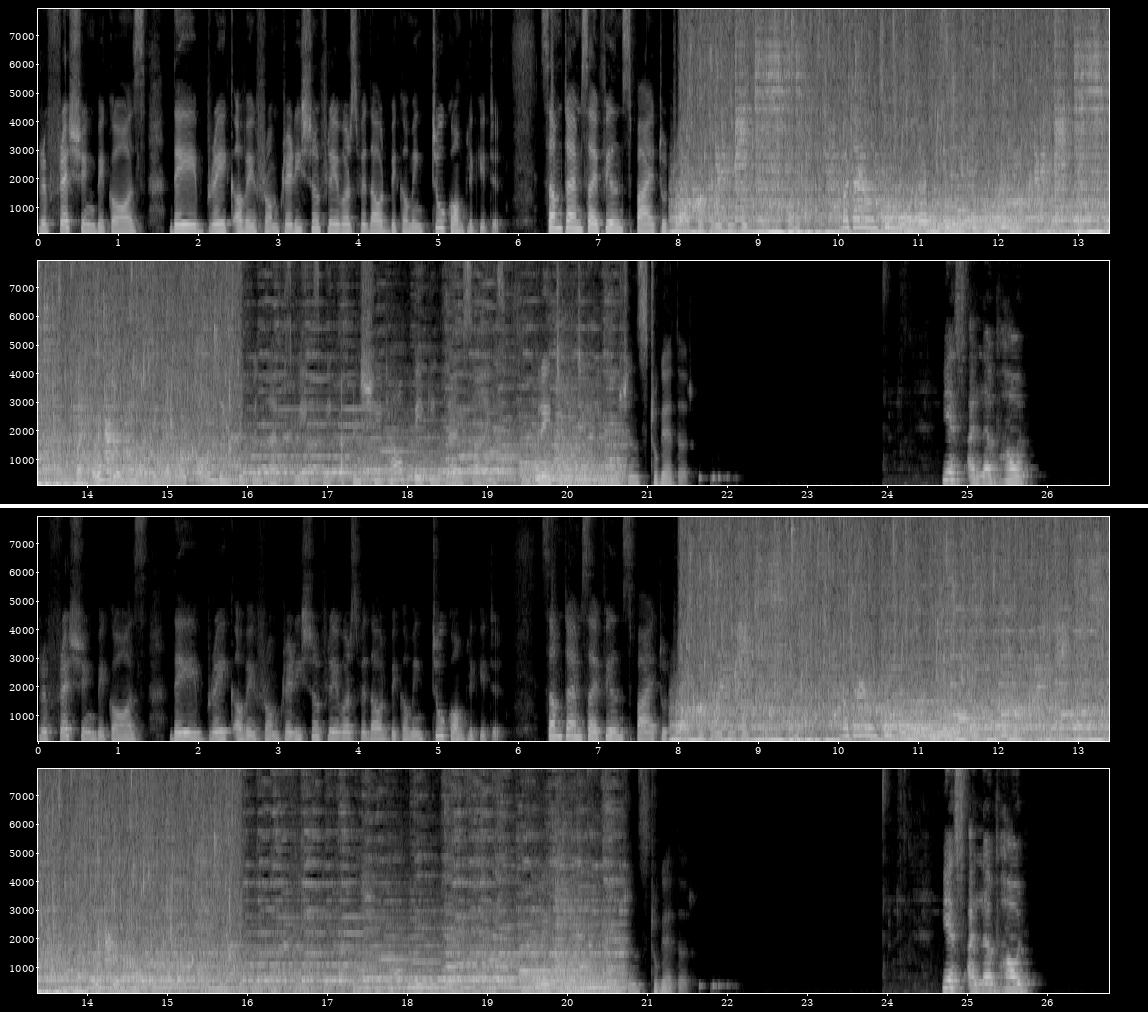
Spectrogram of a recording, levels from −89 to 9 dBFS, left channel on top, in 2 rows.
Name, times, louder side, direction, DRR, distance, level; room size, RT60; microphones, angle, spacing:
voice 1, 0.0-5.7 6.4-9.5 10.0-13.1 13.8-17.1 17.3-19.1 19.6-21.5, left 4 dB, 50° left, 0.5 m, -27 dB
sound 1, 7.9-14.6, left 2 dB, 85° left, 3.5 m, -20 dB
sound 2, 8.0-15.9, equal, ahead, 0.6 m, -30 dB
sound 3, 10.5-20.7, equal, 30° right, 3.4 m, -24 dB
voice 2, 24.7-25.8, right 1 dB, 65° right, 2.2 m, -23 dB
9.1 x 6.7 x 2.4 m
head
